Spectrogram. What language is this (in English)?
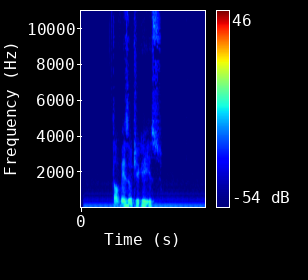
Portuguese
